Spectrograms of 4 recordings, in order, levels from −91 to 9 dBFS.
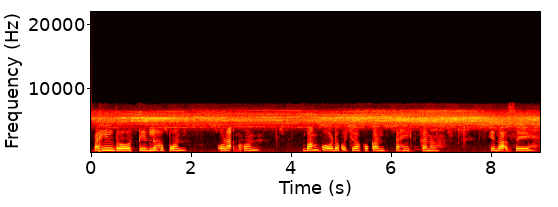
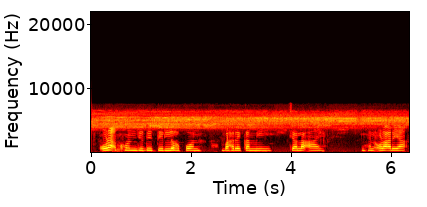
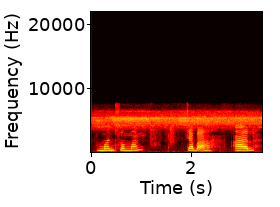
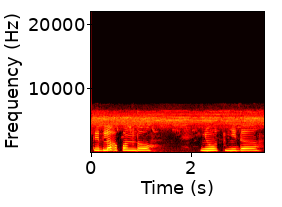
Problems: constant background noise, continuous background conversations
